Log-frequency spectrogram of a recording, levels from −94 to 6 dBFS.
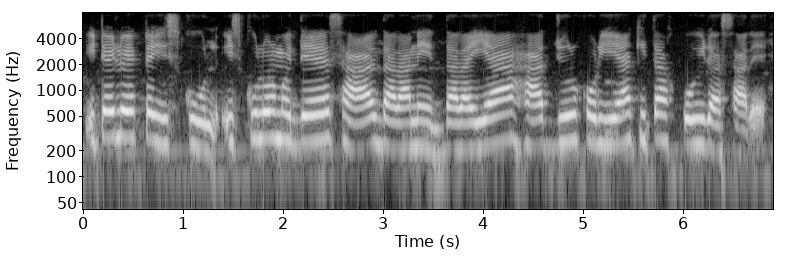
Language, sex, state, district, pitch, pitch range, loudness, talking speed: Bengali, female, Assam, Hailakandi, 250 Hz, 225-270 Hz, -12 LUFS, 130 wpm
